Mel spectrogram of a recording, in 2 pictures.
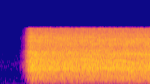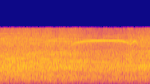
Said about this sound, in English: And I want you to hear the crowd there and look at this massive crowd.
